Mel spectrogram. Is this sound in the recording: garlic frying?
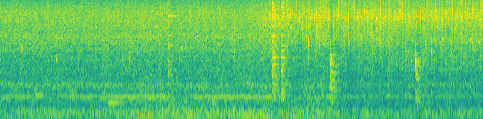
yes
